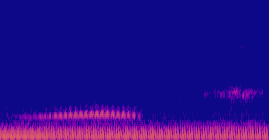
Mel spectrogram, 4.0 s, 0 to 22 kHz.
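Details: Tawny owl (Strix aluco) at night in woodland at Misson Carr, north Nottinghamshire, 19 September 2024, mild with light breeze in the treetops: a long, wavering mid-pitched hoot, then a brief higher call, over a low hum, part of a full repertoire including twit-twoo.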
